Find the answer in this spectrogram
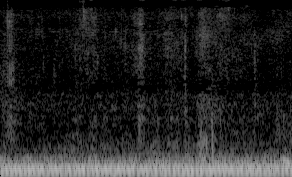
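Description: Pepper plant leaves and stems rustling, with a few light snaps, as a hand moves through the bush, over a steady low rumble.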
